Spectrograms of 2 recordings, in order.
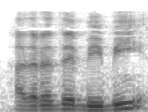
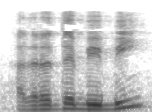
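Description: No difference in how they are said.

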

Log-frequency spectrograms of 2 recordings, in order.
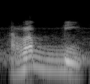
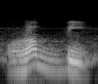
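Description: First: The r is said with a thin mouth. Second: The r is said with a full mouth. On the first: The speaker calls it wrong. "We will not say Rabbi. Rabbi is incorrect" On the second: The speaker calls it right. "pronounced with a full mouth"

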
